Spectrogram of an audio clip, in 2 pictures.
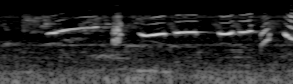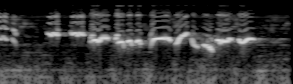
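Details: Sharp challenging song from a magpie-robin: long drawn whistles, then a dense, fast jumble of slurred whistles and harsh notes, aimed at making other birds reply.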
